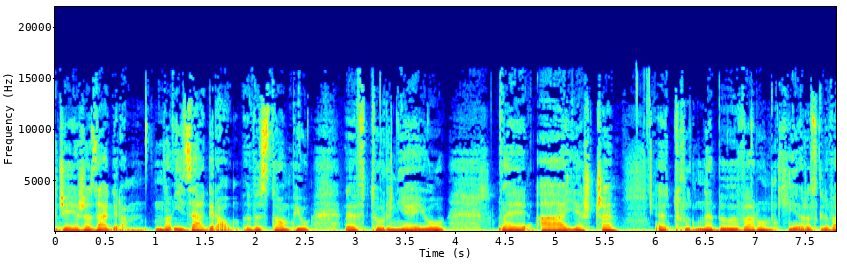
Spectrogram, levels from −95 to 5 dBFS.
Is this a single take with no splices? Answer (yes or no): yes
